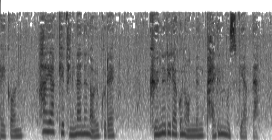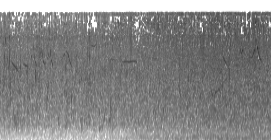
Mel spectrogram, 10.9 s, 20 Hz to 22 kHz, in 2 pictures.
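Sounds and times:
speech: 0.0s - 2.4s, 3.1s - 5.2s
sudden rain shower: 0.0s - 10.8s
faint bird chirps: 5.6s - 8.2s, 9.4s - 10.8s.

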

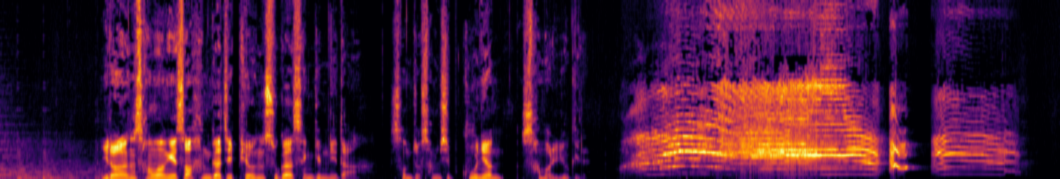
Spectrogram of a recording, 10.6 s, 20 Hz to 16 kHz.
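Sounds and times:
speech: 1.0s - 6.5s
newborn baby boy crying: 6.2s - 10.4s.

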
